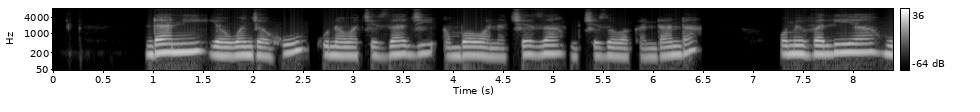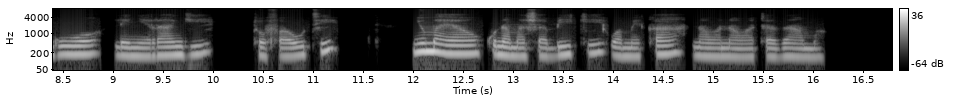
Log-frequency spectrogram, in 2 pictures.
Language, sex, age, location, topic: Swahili, female, 50+, Kisumu, government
